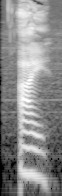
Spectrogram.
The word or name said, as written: i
